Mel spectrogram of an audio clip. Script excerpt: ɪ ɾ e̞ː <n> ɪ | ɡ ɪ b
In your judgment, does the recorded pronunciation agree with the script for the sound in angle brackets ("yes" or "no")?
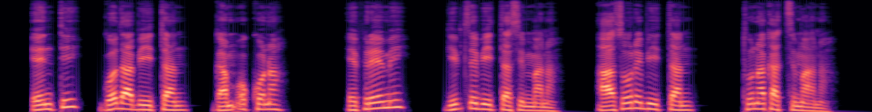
no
